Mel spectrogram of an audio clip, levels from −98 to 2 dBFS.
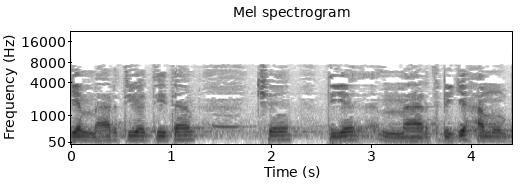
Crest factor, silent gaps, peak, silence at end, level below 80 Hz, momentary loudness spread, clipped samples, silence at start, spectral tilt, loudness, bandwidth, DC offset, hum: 18 dB; none; -6 dBFS; 0 s; -58 dBFS; 14 LU; under 0.1%; 0 s; -6 dB/octave; -24 LUFS; 7.8 kHz; under 0.1%; none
